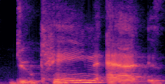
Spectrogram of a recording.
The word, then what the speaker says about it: Duquesne: Duquesne if that's how you pronounce that, at West Virginia. That was the correct pronunciation.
